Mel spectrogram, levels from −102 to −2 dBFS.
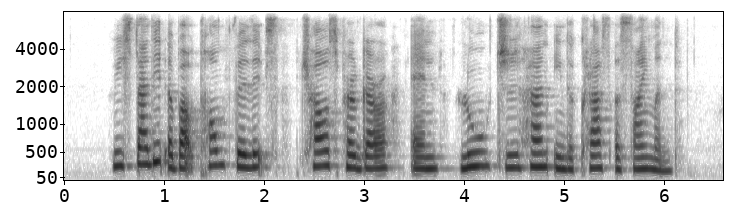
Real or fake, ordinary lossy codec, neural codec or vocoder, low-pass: real; Opus, 24 kbps; none; 7.2 kHz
